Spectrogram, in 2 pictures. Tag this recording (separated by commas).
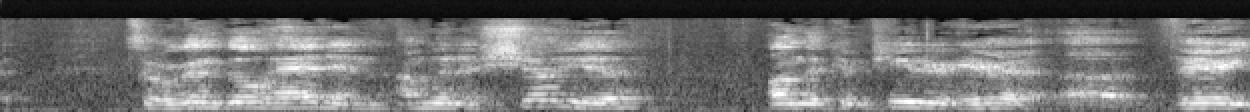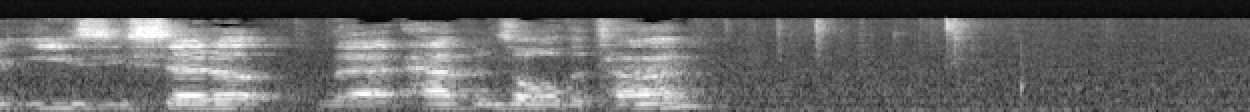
Speech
